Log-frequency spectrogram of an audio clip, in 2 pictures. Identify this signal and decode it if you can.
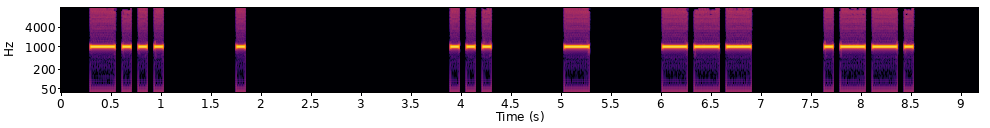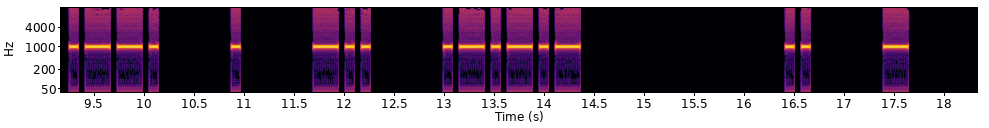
Morse code, heard as a keyed tone, about 15 wpm, spaced as for 8 wpm, 1000 Hz. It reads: BE STOPPED. IT
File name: qotdfiles / 8wpm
